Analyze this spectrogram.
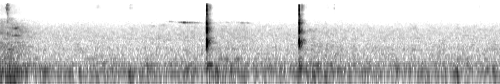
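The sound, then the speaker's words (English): Two crisp computer mouse clicks, about a second apart, made while choosing save in a program, sharp and isolated against near-silence. “So I'm going to click here. I'm going to go down to save.”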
